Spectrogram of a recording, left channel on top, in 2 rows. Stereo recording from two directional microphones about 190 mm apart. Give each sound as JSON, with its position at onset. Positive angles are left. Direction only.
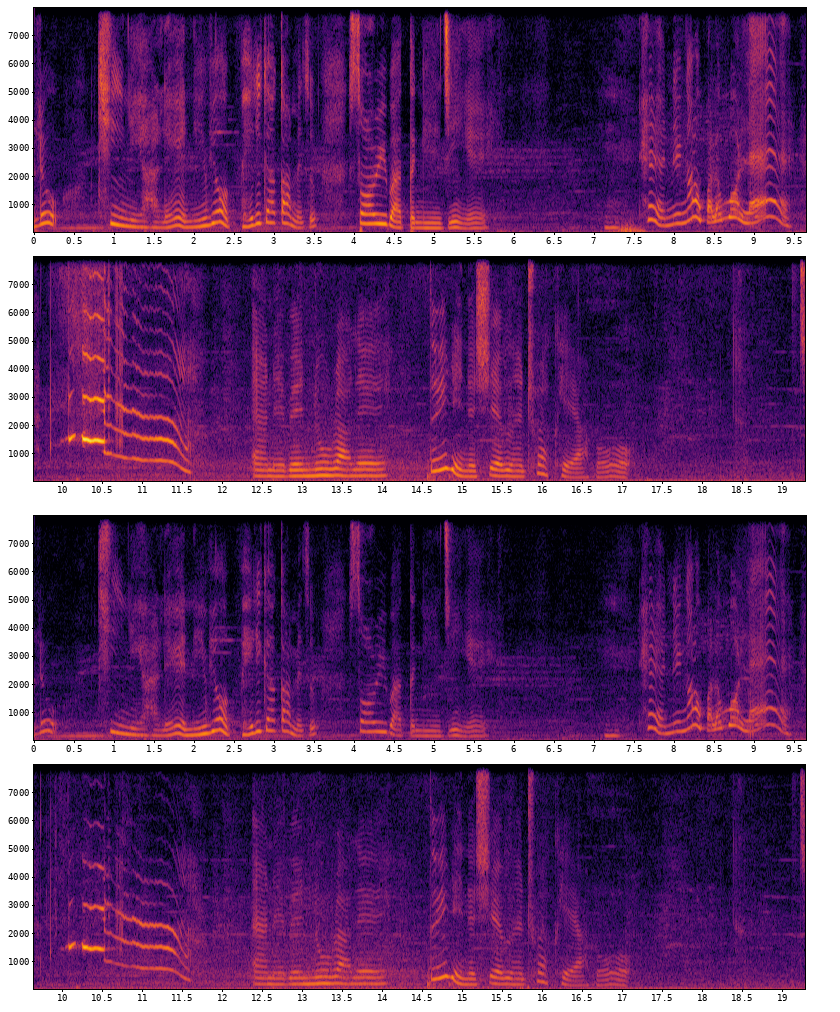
{"t": 0.0, "sound": "a sound", "side_deg": 25}
{"t": 0.8, "sound": "a woman's voice", "side_deg": 15}
{"t": 3.7, "sound": "a woman's voice", "side_deg": 35}
{"t": 7.6, "sound": "a woman's voice", "side_deg": 10}
{"t": 10.2, "sound": "cat", "side_deg": 40}
{"t": 12.4, "sound": "a woman's voice", "side_deg": 15}
{"t": 19.2, "sound": "music", "side_deg": 10}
